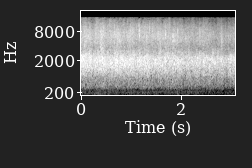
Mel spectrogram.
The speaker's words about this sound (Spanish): Ok, miren, ¿por qué no le dan un fuerte? Quédate allí, un fuerte, fuerte, fuerte, fuerte aplauso.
